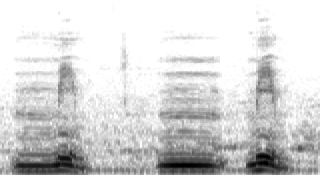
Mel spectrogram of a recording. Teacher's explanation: দুই ঠোঁটের শুকনা অংশ থেকে মিম উচ্চারিত হয়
